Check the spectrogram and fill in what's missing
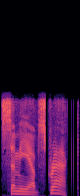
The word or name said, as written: semiabstract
